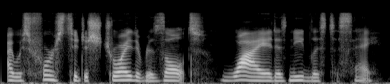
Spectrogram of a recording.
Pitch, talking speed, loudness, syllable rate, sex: 180 Hz, 200 wpm, -19 LUFS, 4.7 syllables/s, female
